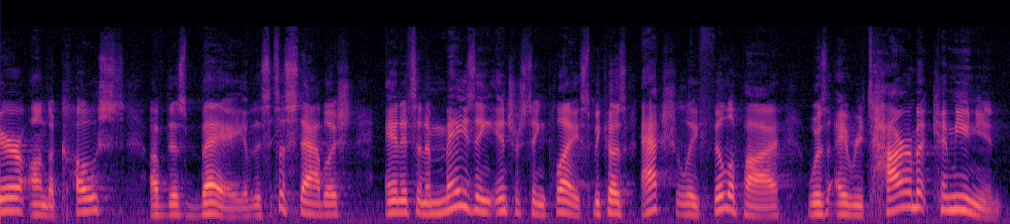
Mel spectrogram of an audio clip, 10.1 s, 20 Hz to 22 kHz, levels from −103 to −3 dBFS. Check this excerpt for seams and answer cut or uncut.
cut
